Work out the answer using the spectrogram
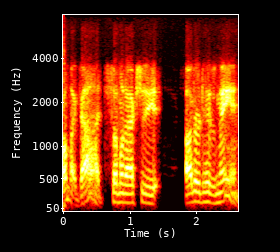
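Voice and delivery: normal talking voice

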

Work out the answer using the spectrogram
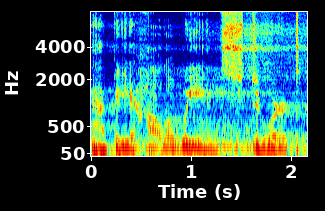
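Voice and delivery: creaky, spooky, low and rough monster voice. Greeting someone on a radio show for Halloween; scary monster voice. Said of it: "should I do the monster voice for Halloween?".

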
